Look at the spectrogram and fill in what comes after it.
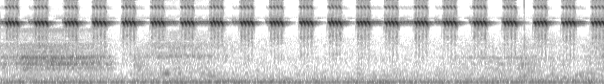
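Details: Rapid, evenly spaced cricket chirps, high and piercing, about four per second in an unbroken run, over a quiet low hum.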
